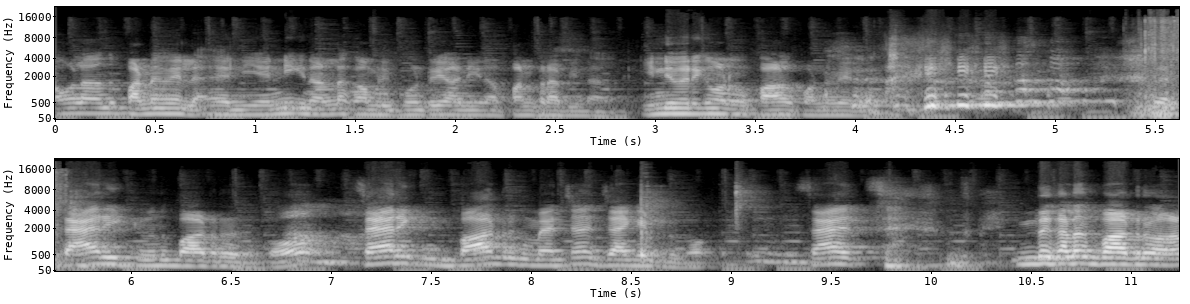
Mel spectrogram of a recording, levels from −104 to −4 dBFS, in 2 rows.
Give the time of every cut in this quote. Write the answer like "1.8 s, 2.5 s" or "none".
5.5 s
